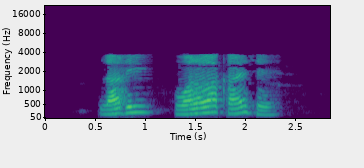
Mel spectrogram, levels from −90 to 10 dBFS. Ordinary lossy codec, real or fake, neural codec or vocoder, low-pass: AAC, 16 kbps; fake; vocoder, 22.05 kHz, 80 mel bands, Vocos; 3.6 kHz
